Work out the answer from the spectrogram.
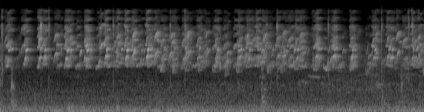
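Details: Australian king parrots, both sexes, contest dominance at a door in the wild, producing a dense, continuous run of rapid, high, squeaky chatter with hardly any pauses.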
